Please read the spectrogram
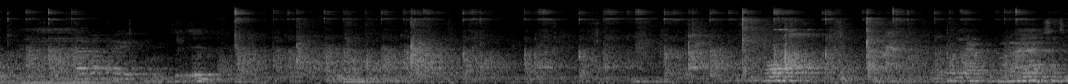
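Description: Table tennis ball clicking off bats and table in quick rallies, with more ball clicks from a match at a neighbouring table.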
